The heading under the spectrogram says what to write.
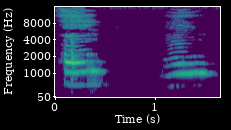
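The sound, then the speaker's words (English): A cat at the end of a shelf meows twice, clear, each meow about half a second long with a brief silent pause between them. No one speaks. “And you go and see kits lining the wall, and at the end of the shelf, you see an actual kit as a cat looks at you.”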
